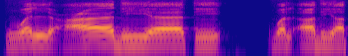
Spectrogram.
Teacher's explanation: عین کے لیے اس کا مخرج ہے وسط حلق عین ہا، تو یہاں سے اس کو نکالیں گے والعادیات، والعادیات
